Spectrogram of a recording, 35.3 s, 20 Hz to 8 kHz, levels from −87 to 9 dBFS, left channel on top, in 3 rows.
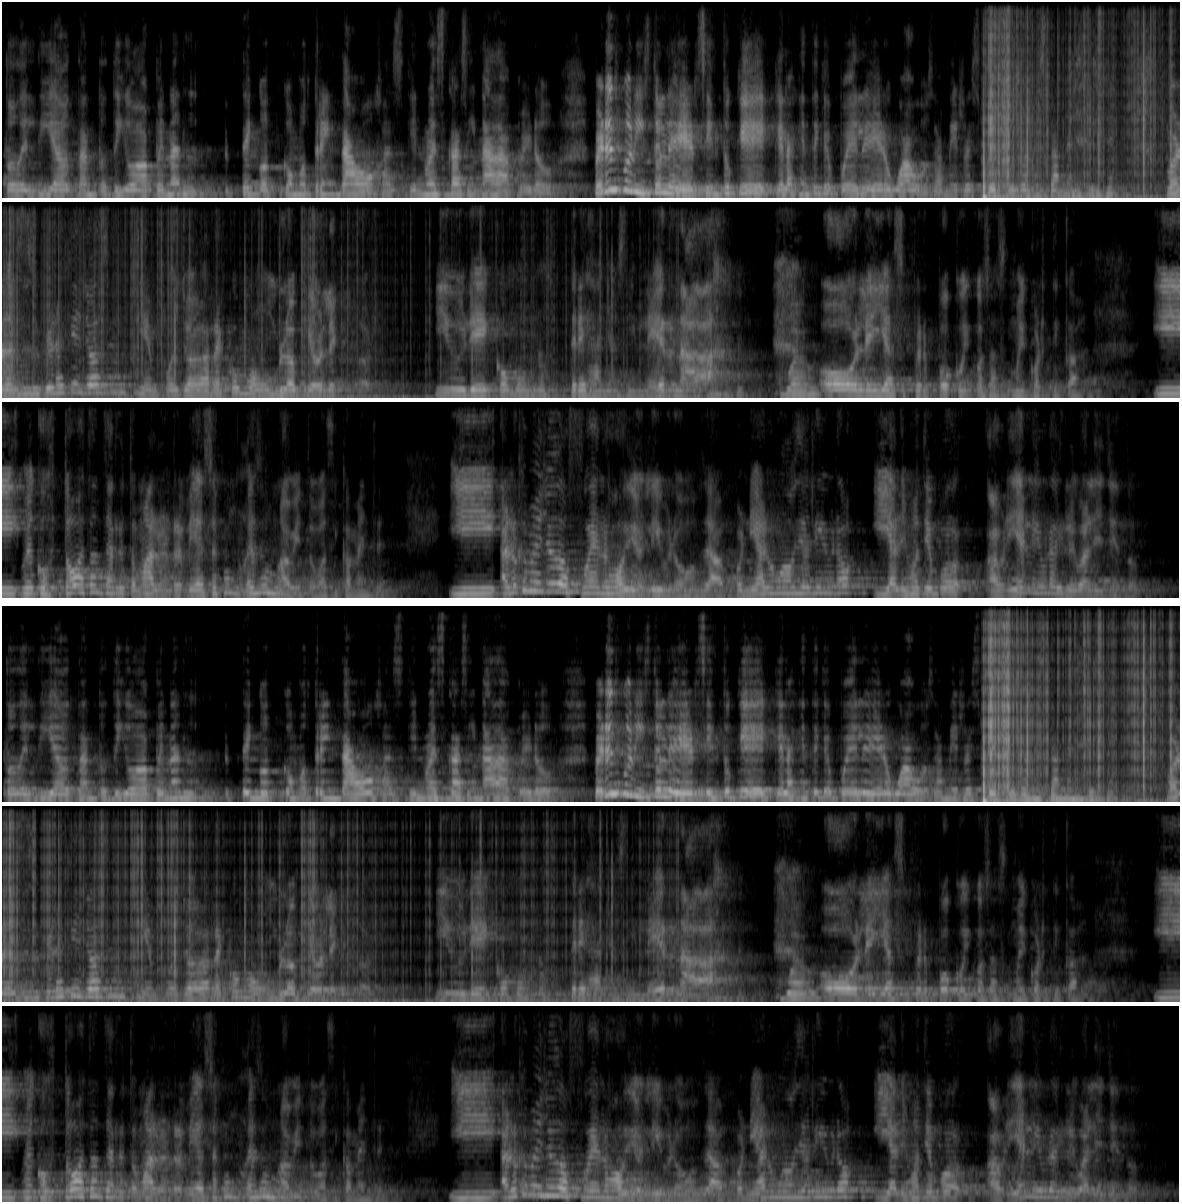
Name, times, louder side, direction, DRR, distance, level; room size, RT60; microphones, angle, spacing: voice 1, 0.0-11.0 19.6-20.0, equal, 25° left, 9 dB, 1.2 m, -36 dB
Crackle, 9.8-18.6, right 3 dB, 15° right, 0.7 m, -41 dB
voice 2, 10.6-15.5 16.1-19.2 19.5-23.0 23.3-27.4 27.7-34.9, left 2 dB, 75° left, 4 dB, 2.5 m, -39 dB
29.5 x 19.5 x 8.6 m, 2.1 s
head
